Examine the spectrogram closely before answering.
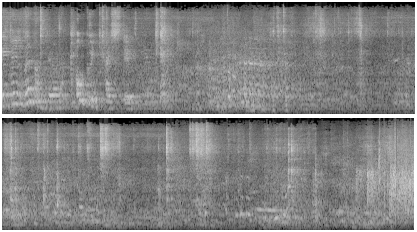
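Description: A young woman speaks with animation into a microphone, heard through loudspeakers in a large hall.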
